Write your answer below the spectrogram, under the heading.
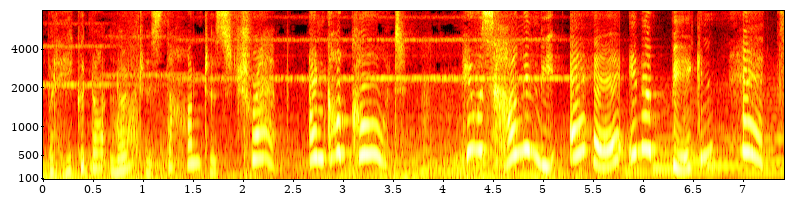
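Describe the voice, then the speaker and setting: Highly animated woman storyteller. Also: slow, music in the background. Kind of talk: animated scripted children's narration.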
